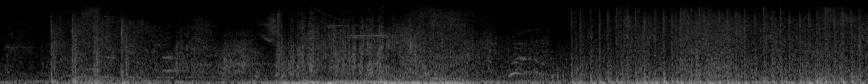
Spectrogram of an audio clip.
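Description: Gunfire in a video game fight using a pistol, dense crackling shots and impacts continuing throughout over loud game noise and effects.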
